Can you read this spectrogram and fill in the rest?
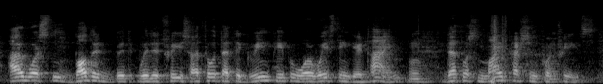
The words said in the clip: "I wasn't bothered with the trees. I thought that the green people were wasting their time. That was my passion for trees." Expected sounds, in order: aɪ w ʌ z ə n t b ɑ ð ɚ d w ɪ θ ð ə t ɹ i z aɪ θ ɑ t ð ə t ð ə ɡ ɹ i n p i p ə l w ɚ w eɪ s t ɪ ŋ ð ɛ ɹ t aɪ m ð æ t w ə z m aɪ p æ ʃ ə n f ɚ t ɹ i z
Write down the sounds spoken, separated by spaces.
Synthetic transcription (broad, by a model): aɪ w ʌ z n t b ɑ ð ɚ d w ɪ ð ə t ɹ i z aɪ θ ɑ t ð ə t ð ə ɡ ɹ i n p i p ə l w ɚ w eɪ s t ɪ ŋ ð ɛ ɹ t aɪ m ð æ t w ə z m aɪ p æ ʃ ə n f ɚ t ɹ i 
